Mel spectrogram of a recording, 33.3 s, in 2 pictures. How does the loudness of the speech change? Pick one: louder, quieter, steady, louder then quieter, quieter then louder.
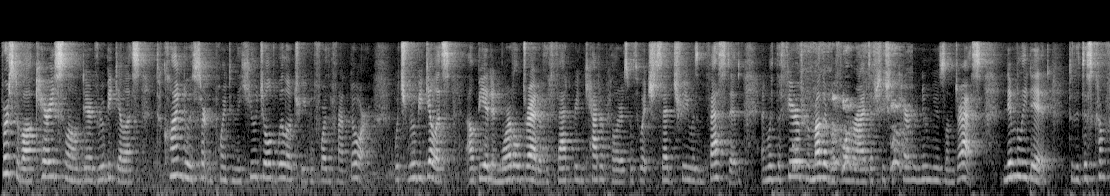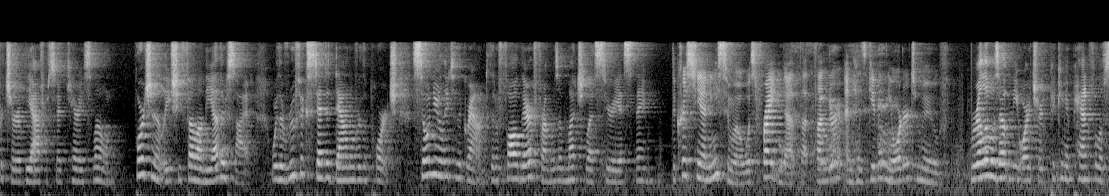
steady.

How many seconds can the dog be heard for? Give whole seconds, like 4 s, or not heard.
4 s.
